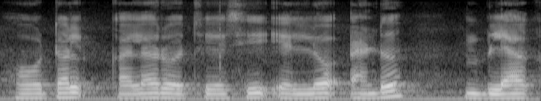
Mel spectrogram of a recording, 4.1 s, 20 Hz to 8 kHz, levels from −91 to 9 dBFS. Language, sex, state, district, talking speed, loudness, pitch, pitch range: Telugu, male, Telangana, Hyderabad, 105 wpm, -17 LUFS, 130 Hz, 125-135 Hz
